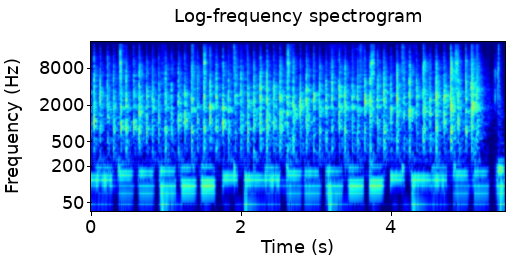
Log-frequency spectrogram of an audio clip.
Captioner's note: hands tapping continues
